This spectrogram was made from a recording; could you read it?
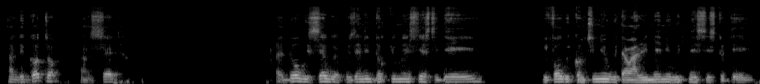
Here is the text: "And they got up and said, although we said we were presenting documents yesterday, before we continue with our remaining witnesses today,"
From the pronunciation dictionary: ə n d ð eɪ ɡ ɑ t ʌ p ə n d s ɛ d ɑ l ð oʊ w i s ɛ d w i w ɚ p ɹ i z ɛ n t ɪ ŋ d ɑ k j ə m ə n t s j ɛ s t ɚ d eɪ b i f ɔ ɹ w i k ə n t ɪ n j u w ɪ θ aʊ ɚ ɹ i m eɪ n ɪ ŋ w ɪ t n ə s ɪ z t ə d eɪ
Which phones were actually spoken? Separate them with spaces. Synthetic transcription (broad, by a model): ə n d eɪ ɡ ɑ t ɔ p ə n s ɛ d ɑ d oʊ w i s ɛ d w i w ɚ p ɹ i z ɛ n t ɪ d ɑ k j ə m ə n t s j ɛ s t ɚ d eɪ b i f ɔ w i k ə n t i n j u w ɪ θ aʊ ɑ ɹ i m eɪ n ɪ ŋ w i t n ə s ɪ s t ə d eɪ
